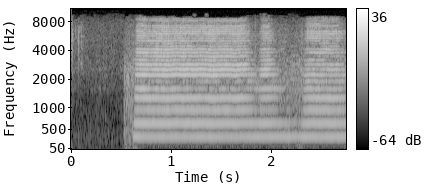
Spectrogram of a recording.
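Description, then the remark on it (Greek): A loud, sustained train whistle blasts suddenly after a moment of low background noise, holding a steady harmonic tone for over two seconds with no voices. “Σφύριξε το τρένο.”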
